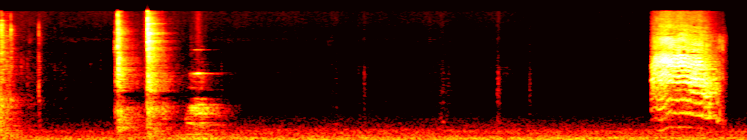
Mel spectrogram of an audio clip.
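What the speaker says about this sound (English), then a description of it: "remember right, this is the cat." Cat meows twice in the horror video game Nightmare of Decay, short clear calls near the start, followed by a longer, louder yowl near the end over a low ambient game hum.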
